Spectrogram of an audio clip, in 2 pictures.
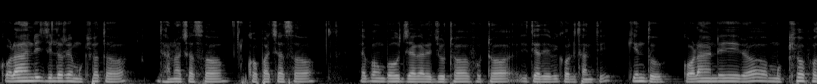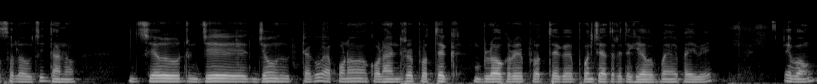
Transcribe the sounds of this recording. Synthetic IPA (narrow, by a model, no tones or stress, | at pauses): kɔɭaɦaɳɖid͡ʒilɔɾemukʰjɔt̪ɔ | d̪ʱanɔt͡ʃasɔkɔpat͡ʃasɔ | ebɔŋbɔɦut̪ɔd͡ʒaɡaɾed͡ʒuʈʰɔpʰuʈʰɔit̪ijad̪ebikɔɾit̪ʰant̪ikint̪ukɔɭaɦaɳɖiɾɔmukʰjɔpʰɔsɔlɔut͡ʃʰit̪̚d̪ʱanɔ | d͡ʒed͡ʒeũuʈʰːakuapɔɽ̃ɔkɔɭaɦaɳɖiɾɔpɾɔt̪jekblɔɡɔɾepɾɔt̪ekpɔnt͡ʃajɔt̪ɔɾed̪ekʰibapãpajbeː | bɔŋ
